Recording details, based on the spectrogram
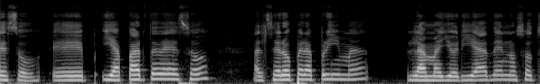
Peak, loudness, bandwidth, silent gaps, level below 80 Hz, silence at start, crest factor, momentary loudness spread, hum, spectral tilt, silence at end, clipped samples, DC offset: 0 dBFS; -21 LUFS; 17 kHz; none; -36 dBFS; 0 s; 20 dB; 10 LU; none; -6 dB/octave; 0.05 s; under 0.1%; under 0.1%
